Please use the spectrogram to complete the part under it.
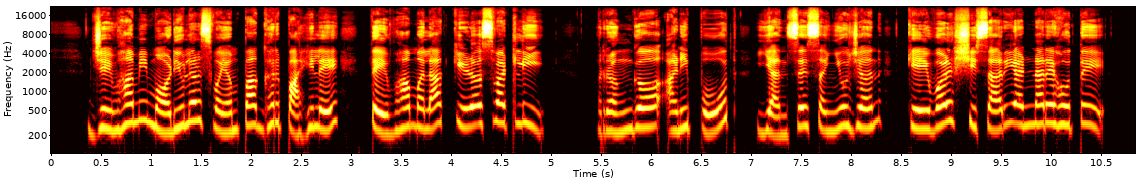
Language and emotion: Marathi, disgusted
